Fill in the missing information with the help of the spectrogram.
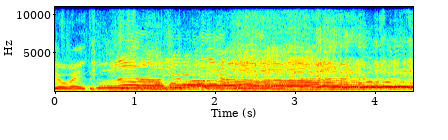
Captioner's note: cheering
